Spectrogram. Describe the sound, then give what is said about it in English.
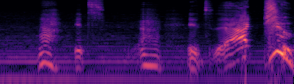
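A voice performs a theatrical sneeze in an old, dusty school: several drawn-out, breathy 'ah' build-ups with hissy intakes, ending in a loud, explosive 'choo'. It's fairly loud. “It's dusty. Bless you, says a mysterious voice from the shadows.”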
